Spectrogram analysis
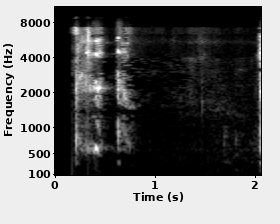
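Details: Cough from a young child, recorded in 2009 on a Flip Video camcorder.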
